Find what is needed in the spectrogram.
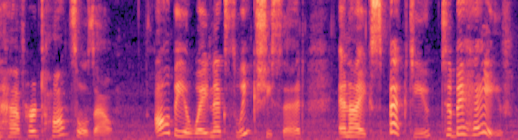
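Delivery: lively storytime read-aloud; story narration. Acted. Teacher reading a bedtime picture book to her class, lively storytime voice.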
